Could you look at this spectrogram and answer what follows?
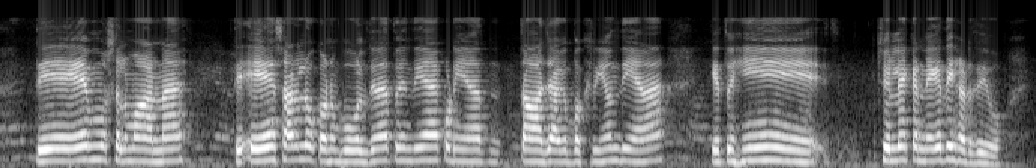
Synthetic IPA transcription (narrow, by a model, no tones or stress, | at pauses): t̪eːeːmʊsəlmaːnɛː | t̪eːʔeːsaːɾeːloːkãːnũːboːld̪eːnaːt̪ʊsĩːd̪ijãːkʊɽɪjãːt̪ãːd͡ʒaːɡebəkʰɾiːɦʊ̃nd̪iːɛ̃ːnaː | kɪt̪ʊsĩː | t͡ʃʊlːeːkənːeːked̪eːɦəʈd̪eːoː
